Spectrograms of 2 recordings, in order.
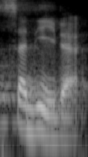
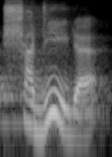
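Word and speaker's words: سديدا: Firman Allah dengan lafaz sadida dengan sin, itu artinya qawlan sadida adalah perkataan yang lembut ya. Ini firman Allah. Kalau seandainya ada orang yang salah membacanya, misal qawlan syadida dengan shin, dengan sya, maka ini sudah merubah makna.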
